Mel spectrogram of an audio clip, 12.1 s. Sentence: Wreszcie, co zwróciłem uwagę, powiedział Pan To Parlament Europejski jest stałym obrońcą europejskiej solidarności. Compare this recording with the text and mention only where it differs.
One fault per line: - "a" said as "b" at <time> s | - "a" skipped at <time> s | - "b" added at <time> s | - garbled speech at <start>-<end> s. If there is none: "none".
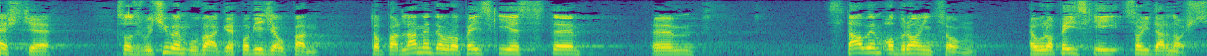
none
